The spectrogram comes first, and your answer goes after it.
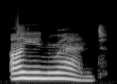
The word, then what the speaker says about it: Ayn Rand: Ayn Rand.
